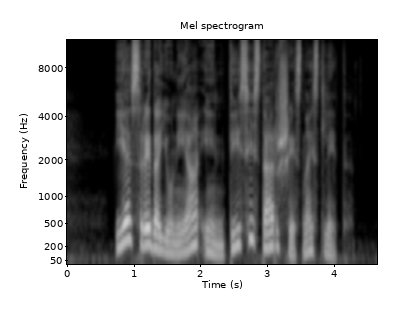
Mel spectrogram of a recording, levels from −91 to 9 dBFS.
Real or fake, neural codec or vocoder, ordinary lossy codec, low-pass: real; none; none; none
